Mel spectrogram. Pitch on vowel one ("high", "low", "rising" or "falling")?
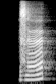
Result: rising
